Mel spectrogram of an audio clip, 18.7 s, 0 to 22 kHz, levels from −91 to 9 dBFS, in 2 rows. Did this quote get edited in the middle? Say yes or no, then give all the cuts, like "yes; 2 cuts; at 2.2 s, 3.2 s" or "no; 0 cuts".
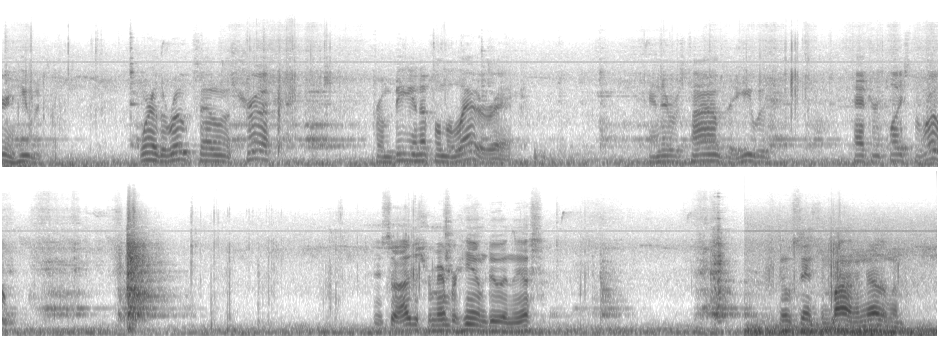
no; 0 cuts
